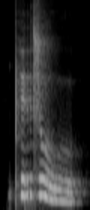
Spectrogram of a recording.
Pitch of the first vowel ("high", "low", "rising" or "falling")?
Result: high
